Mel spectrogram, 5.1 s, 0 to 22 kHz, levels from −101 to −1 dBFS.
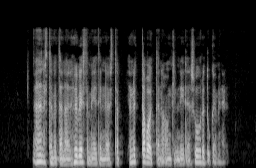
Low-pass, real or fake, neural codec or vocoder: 10.8 kHz; fake; vocoder, 44.1 kHz, 128 mel bands, Pupu-Vocoder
